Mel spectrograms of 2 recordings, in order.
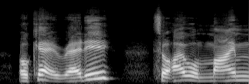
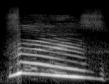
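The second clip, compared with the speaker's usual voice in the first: put-on high child reply; 14 semitones higher than usual. High voice of a learner.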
